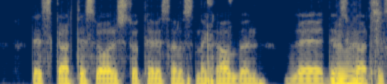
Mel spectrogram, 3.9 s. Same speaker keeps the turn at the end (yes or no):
yes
